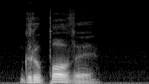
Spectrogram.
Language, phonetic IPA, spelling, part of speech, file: Polish, [ɡruˈpɔvɨ], grupowy, adjective / noun, Pl-grupowy.ogg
